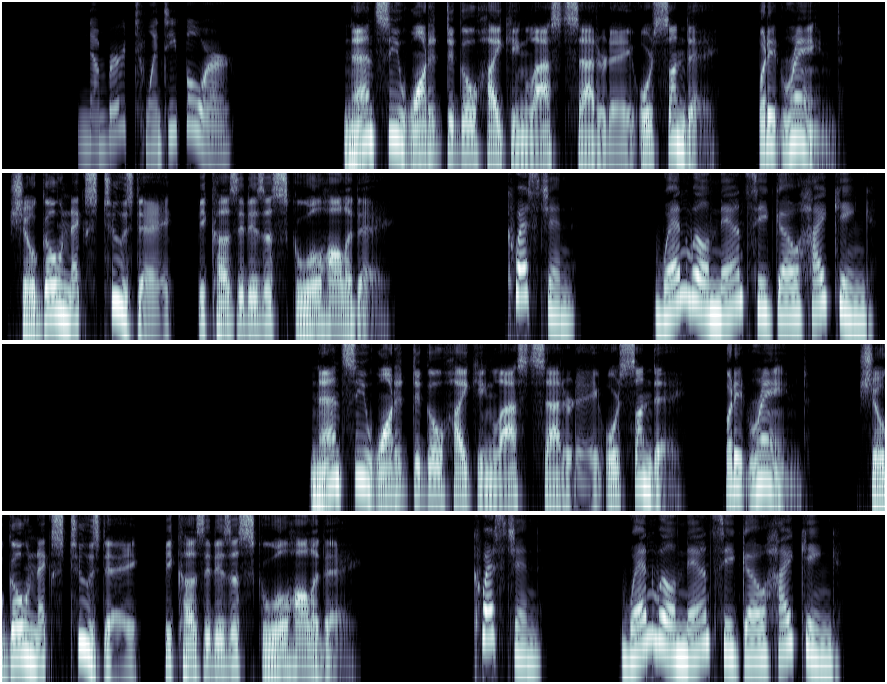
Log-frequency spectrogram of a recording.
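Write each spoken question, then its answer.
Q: Question. When will Nancy go hiking?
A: Next Tuesday.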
